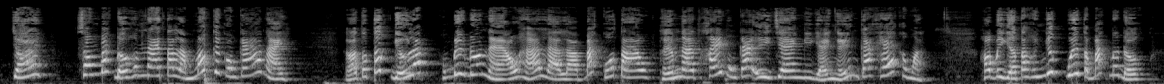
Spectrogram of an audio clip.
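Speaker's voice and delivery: high, fast, stubborn, defiant tone. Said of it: "ông này ông cãi".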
